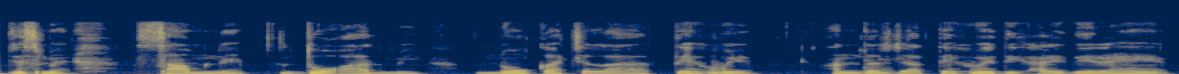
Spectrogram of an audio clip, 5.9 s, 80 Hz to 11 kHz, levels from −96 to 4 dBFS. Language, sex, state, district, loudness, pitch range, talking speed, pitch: Hindi, male, Uttar Pradesh, Lucknow, -18 LUFS, 140-150 Hz, 140 wpm, 145 Hz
